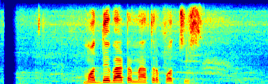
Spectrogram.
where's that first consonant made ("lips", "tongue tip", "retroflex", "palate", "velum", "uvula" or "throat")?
lips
